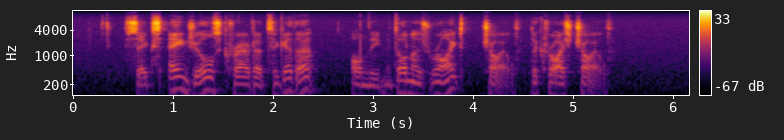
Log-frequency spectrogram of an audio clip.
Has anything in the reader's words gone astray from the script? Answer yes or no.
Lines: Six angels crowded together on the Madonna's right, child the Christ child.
no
